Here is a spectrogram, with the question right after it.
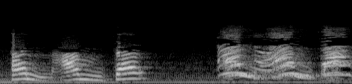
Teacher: نون ساکن کے بعد عین آ گیا، نون پر ہم نے اظہار کیا، نون کو ظاہر کر کے پڑھا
